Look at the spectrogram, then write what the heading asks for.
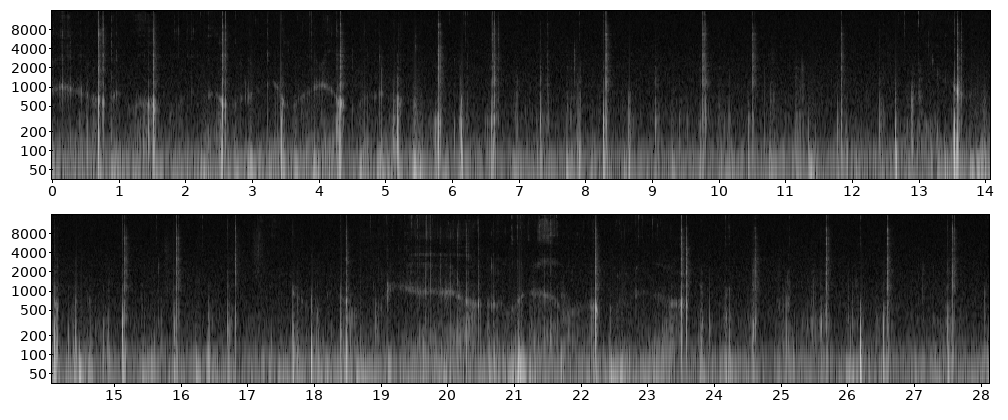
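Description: Close-miked chewing of a strawberry Santa, a fresh strawberry with whipped cream: mouth sounds made of many small sharp clicks at an uneven pace.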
